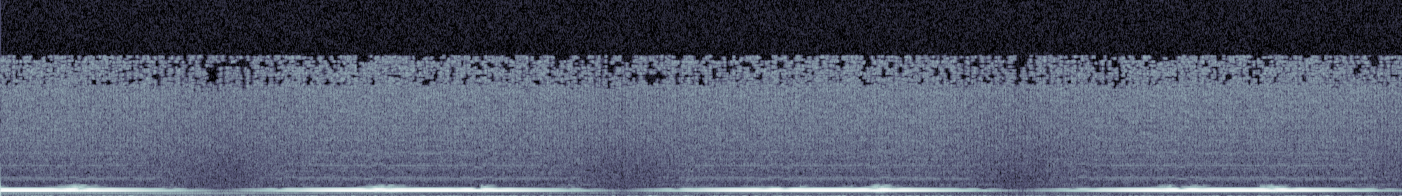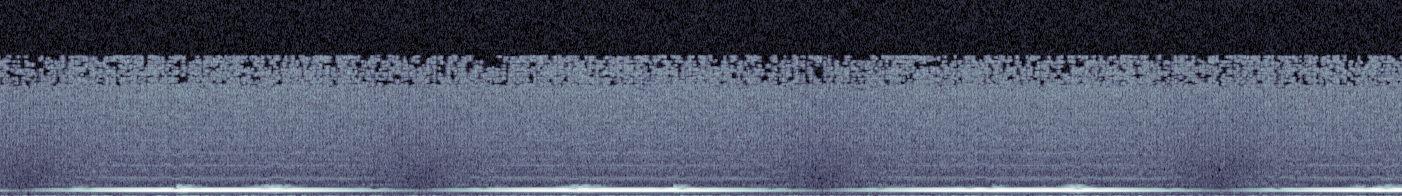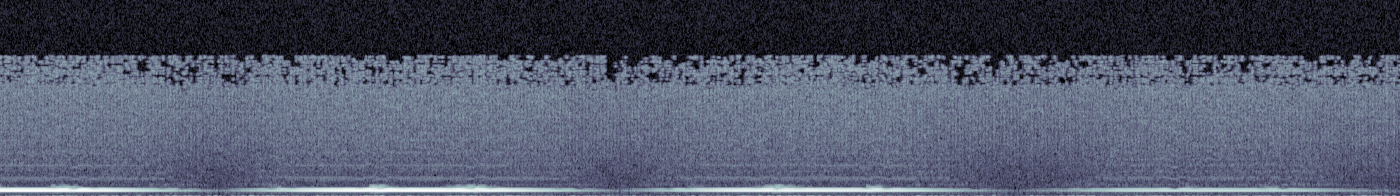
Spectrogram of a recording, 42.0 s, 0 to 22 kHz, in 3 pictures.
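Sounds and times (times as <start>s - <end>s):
bell-like electronic tone: 0.0s - 5.7s.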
